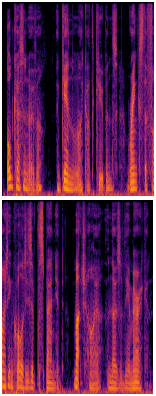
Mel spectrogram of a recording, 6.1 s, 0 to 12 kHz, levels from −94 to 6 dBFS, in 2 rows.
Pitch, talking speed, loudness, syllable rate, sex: 115 Hz, 200 wpm, -24 LUFS, 6.7 syllables/s, male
